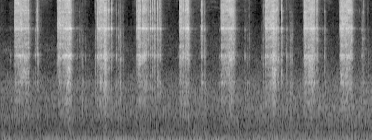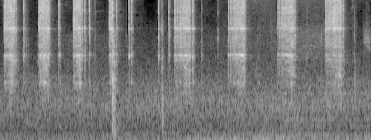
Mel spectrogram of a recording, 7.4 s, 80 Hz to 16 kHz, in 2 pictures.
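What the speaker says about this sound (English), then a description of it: "I'm gonna tighten these screws" Screws being tightened with a ratchet on the cooling system bypass line adapter of a 2010-2013 Ford Transit Connect, a steady run of quick clicking pawl strokes in short bursts, close up and alone.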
